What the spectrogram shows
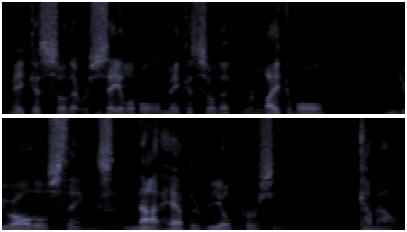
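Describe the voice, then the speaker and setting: A man's voice: mid-range voice, no room sound. A man with an Upper Midwest American accent preaching a sermon in a casual, rambling, conversational way. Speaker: pastor.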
